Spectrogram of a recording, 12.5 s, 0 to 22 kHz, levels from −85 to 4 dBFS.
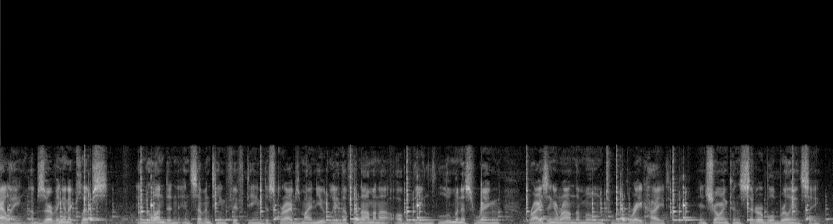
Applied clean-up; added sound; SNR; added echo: none; Wind chime / Wood; 3 dB; none.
